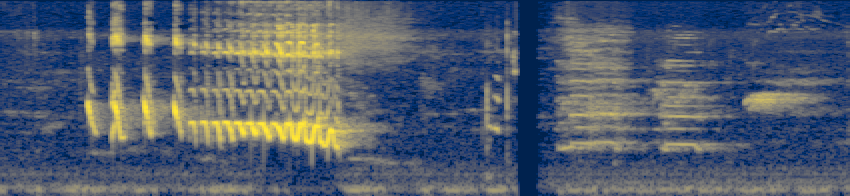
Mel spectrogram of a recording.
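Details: Black-naped oriole calling boldly to rile rival birds: three clipped downslurred notes and a long rasping, wavering nasal note, followed by softer scratchy notes and a brief higher whistle.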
